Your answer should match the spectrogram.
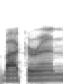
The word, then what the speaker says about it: Baccarin: Baccarin.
